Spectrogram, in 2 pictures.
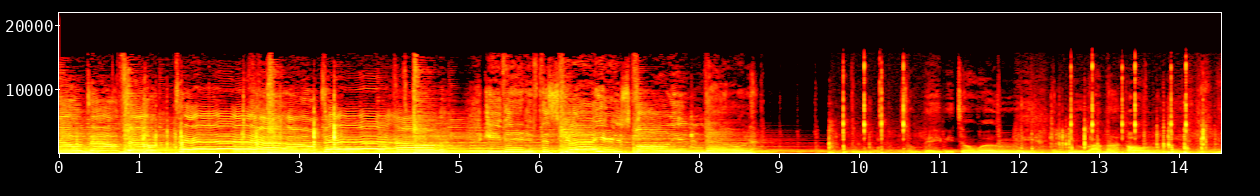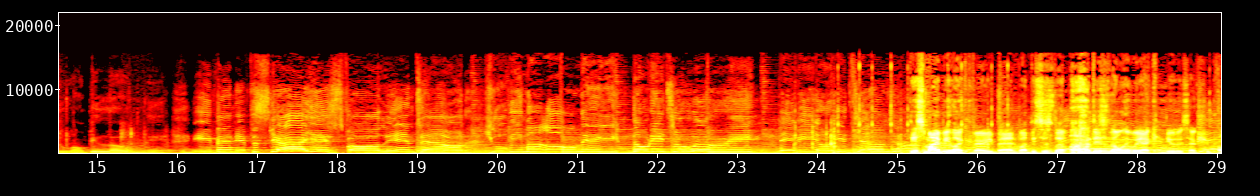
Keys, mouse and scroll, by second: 0.0 alt+j, 0.8 ctrl+t, 1.5 alt+h, 2.3 alt+j, 2.9 a, 3.2 a, 3.4 a, 4.6 k, 9.8-12.3 middle drag, 12.7 middle click, 13.6 a, 15.4 k, 23.5 middle click, 23.9 a, 24.3 middle click, 27.3 k.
